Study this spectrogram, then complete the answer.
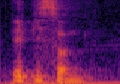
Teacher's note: Ils entendent un I entre le P et le S. Si vous demandez à des Japonais, ils vont entendre un OU entre le P et le S.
